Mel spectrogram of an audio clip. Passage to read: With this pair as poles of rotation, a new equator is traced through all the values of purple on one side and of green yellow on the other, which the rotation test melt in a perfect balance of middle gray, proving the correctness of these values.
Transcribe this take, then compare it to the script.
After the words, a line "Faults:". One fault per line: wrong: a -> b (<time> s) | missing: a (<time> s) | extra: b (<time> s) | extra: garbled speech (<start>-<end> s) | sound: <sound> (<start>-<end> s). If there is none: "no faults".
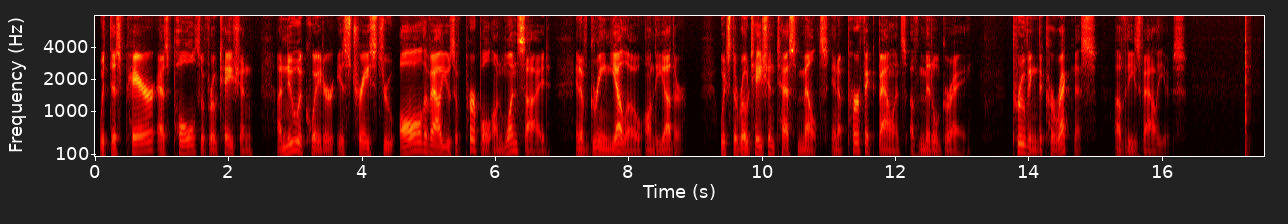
With this pair as poles of rotation, a new equator is traced through all the values of purple on one side and of green yellow on the other, which the rotation test melts in a perfect balance of middle gray, proving the correctness of these values.
Faults:
wrong: melt -> melts (10.5 s)
sound: tap (17.3-17.4 s)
